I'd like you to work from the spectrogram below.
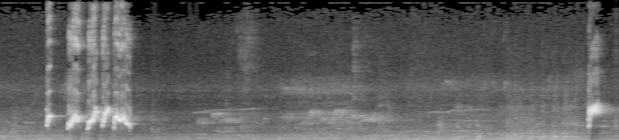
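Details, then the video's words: Morning singing of a red-whiskered bulbul in the double-note wild-forest style. A rapid cluster of clear, rising and falling whistled notes opens the phrase. Near-silence with faint background hum follows before a single loud note. "Luyện giọng cho chào mào hót sáng, ép chào mào hót âm kép già rừng hay tuyệt!"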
